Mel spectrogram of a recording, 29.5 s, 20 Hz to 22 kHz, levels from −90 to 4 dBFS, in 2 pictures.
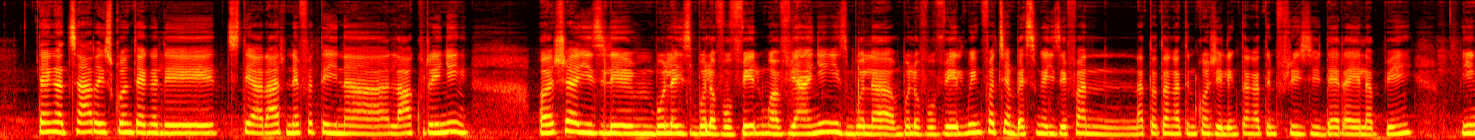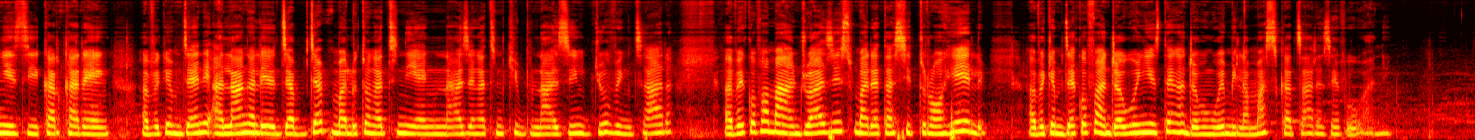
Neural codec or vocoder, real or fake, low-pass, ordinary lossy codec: vocoder, 48 kHz, 128 mel bands, Vocos; fake; none; none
